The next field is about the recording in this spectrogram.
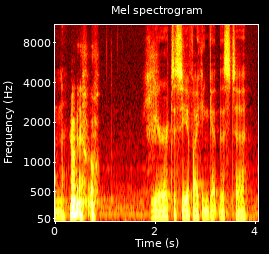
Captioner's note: laughing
